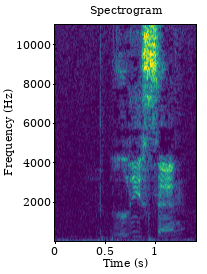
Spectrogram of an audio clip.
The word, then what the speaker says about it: listen: shower, have lunch, have lunch, have dinner, listen, only listen, the D is not pronounced, la T no se pronuncia.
